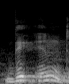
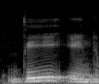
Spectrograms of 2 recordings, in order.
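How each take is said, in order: First: The article is said with a short 'uh' vowel. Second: The article is said with a long 'ee' vowel. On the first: The speaker calls it wrong. "वहाँ पे द end नहीं होता है" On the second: The speaker calls it right. "दी end होता है"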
